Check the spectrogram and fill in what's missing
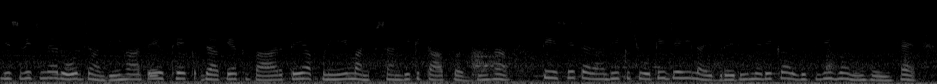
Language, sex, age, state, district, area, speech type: Punjabi, female, 18-30, Punjab, Shaheed Bhagat Singh Nagar, urban, spontaneous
